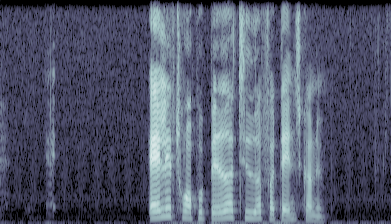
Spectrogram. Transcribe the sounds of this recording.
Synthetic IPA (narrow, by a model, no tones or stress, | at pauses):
ælət͡sʰʁo̝ɐ̰pʰɒ̽b̥eð̞ˠʁɐt͡sʰiːð̞ˠɐfɒ̽d̥ænsɡ̥ɐnə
